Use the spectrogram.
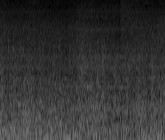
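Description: A locomotive rolling through space in the video game Sunless Skies, a steady loud rumbling drone with faint rhythmic rail clatter, continuous and with no voice over it.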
